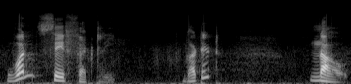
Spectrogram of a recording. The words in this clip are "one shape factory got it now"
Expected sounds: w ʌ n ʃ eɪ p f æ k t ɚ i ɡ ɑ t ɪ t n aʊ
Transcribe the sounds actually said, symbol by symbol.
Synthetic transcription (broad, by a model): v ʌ n s eɪ f æ k t ɚ i ɡ ɑ t ɪ t n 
